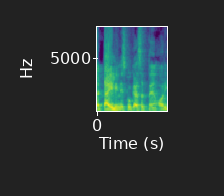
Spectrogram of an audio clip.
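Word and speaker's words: ptyalin: P silent रहता है तो टाइलिन पढ़ते हैं इसको।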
